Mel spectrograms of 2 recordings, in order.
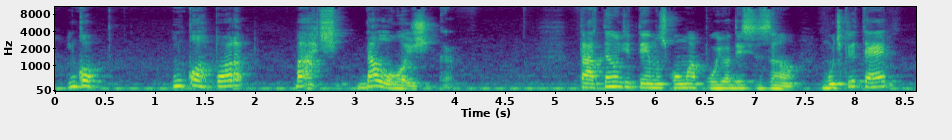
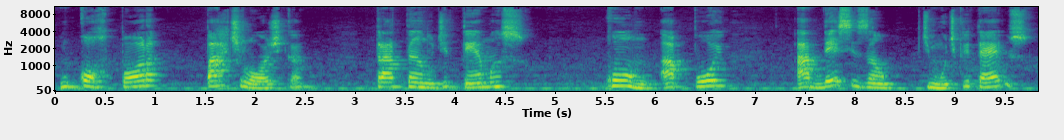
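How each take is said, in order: First: It is read faster, flowing more smoothly. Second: It is read slowly, with many pauses. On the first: "eu vou ler um pouco mais rápido" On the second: "eu falei bem pausado"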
